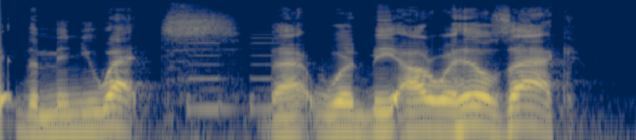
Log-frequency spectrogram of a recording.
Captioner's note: buzzer buzzes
